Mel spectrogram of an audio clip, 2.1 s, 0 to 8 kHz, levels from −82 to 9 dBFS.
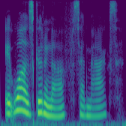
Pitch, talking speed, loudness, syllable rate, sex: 190 Hz, 170 wpm, -17 LUFS, 3.9 syllables/s, female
